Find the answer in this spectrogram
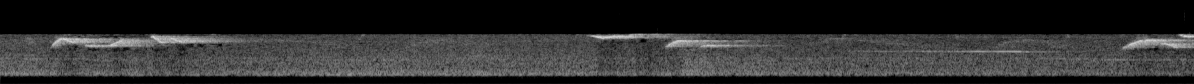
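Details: Orange-headed thrush, known locally as anis macan, singing vigorously: loud whistled phrases of slurred, falling notes, each about a second long, sometimes with a high sharp note, spaced by pauses of several seconds against a faint hiss.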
